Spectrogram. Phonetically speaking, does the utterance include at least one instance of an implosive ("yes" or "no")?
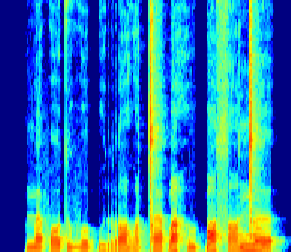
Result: yes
